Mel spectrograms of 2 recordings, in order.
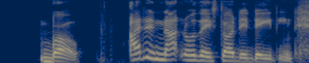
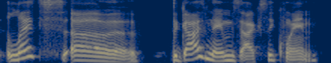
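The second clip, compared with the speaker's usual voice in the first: ordinary delivery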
